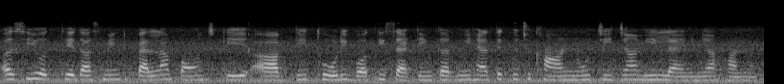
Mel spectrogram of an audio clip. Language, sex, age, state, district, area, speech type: Punjabi, female, 30-45, Punjab, Mansa, urban, spontaneous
